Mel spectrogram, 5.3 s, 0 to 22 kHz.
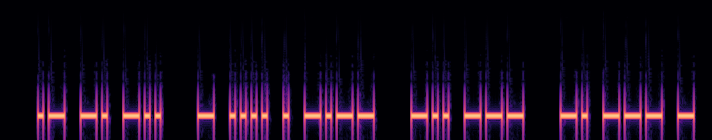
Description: Morse code, heard as a keyed tone, about 30 wpm, 700 Hz. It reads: AND THEY DO NOT
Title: Sets of 5 Words Encore2 30wpm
